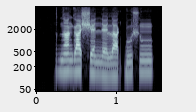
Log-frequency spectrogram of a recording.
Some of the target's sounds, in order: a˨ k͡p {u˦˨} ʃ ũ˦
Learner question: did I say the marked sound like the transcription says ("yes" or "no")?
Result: no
